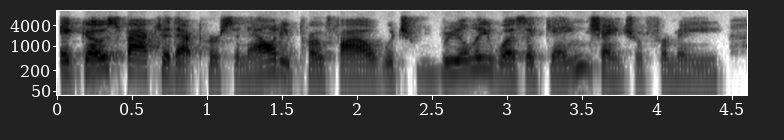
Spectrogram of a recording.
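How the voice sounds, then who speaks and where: A woman with an American accent speaks in a normal speaking voice at a fairly low pitch against a quiet background. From US South, East Tennessee. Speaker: communication coach, guest speaker. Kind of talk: webinar talk. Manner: direct.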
